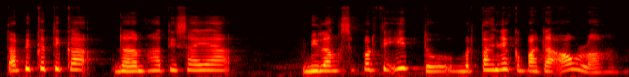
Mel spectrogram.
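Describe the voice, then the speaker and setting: A middle-aged woman telling a personal testimony, hesitant and full of fillers and restarts, growing high and strained with emotion. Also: normal speed. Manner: pitch rises high and tense as she grows emotional. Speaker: convert telling her testimony.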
